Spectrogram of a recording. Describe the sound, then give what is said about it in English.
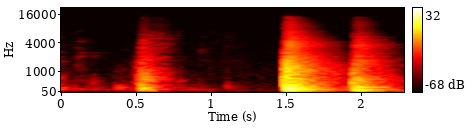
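Heavy stomping on a floor so that the dog Kobe, who can't hear, gets the vibrations: one softer thud, a pause, then two loud, booming stomps about half a second apart. No one speaks. “Does anybody have to walk like this around their dog? Because of the vibrations, that's all he gets.”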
